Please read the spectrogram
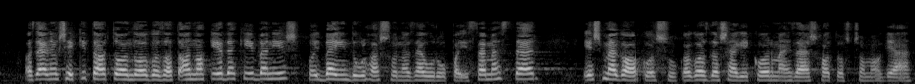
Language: Hungarian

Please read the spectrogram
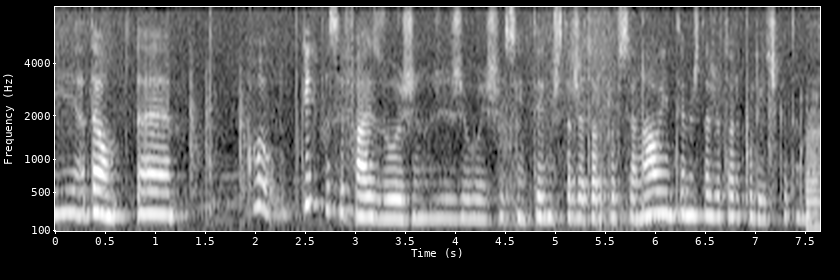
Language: Portuguese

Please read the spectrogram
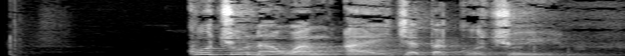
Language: Santa Ana de Tusi Pasco Quechua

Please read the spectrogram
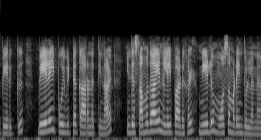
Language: Tamil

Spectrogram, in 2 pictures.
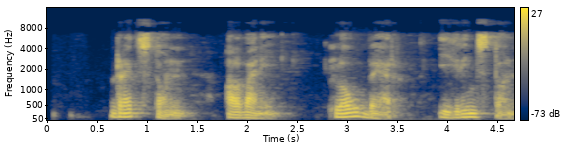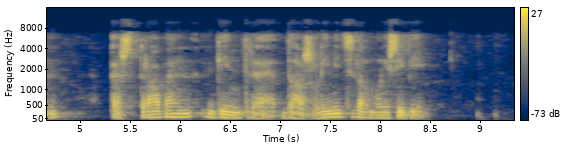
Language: Catalan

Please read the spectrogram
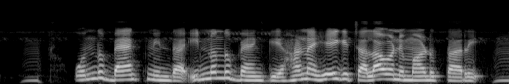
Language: Kannada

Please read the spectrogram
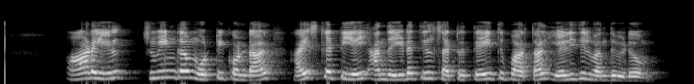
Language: Tamil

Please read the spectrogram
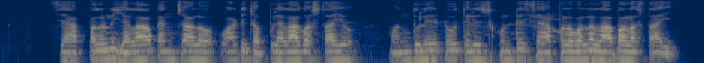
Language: Telugu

